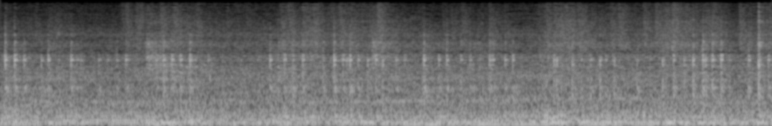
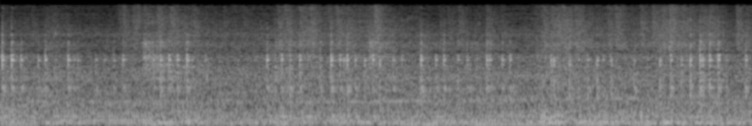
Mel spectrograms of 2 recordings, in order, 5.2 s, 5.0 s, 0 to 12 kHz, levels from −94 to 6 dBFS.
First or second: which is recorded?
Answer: second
